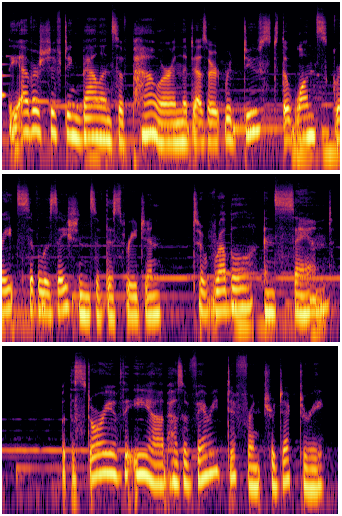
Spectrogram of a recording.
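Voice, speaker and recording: Actress as a cool, low-voiced calculating envoy. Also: female voice, moderate pace, music in the background, lightly acted. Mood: courteous, persuasive. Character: cool, calculating young woman, persuasive scholar and envoy. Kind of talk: video game voice acting.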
